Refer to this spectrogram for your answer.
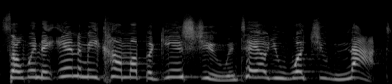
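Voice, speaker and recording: A woman with a Southern US accent speaks at a fairly slow pace in a raised, projected voice, her extremely high pitch carried by lively intonation. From US South. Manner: animated.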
